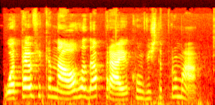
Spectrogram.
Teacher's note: O primeiro é que todos pronunciam a letra L no final de hotel com um som de U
